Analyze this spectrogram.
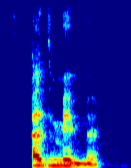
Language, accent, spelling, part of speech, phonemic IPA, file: French, Canada, admîmes, verb, /ad.mim/, LL-Q150 (fra)-admîmes.wav
- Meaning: first-person plural past historic of admettre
